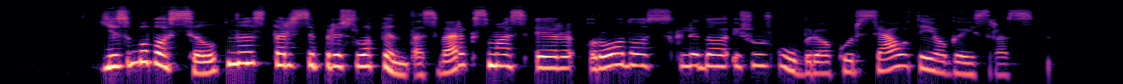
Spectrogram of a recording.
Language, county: Lithuanian, Kaunas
